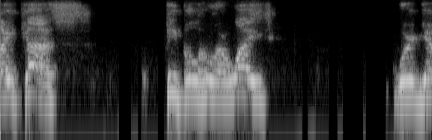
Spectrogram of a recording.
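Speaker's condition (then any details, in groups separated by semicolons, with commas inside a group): Parkinson's disease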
